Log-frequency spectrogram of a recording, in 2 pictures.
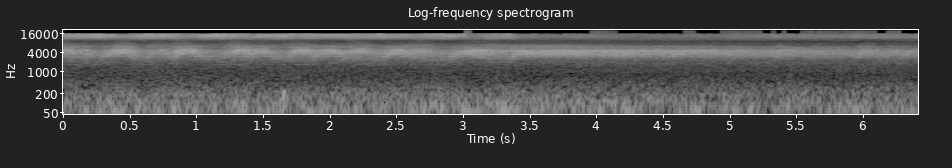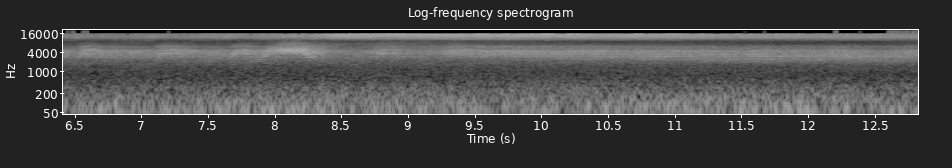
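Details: On Achasan mountain, grass insects trill in a thick, high-pitched wall of sound, recorded on an S20 Ultra phone. Pulsed chirps show early, then the chorus swells again toward the end.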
